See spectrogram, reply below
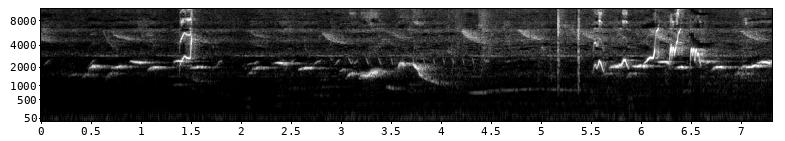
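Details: White-rumped shama being prepared for song competition in Indonesia gives scattered whistled phrases, some high thin slurs and a few louder swooping notes, more subdued than a full outpouring, over a light background hiss.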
